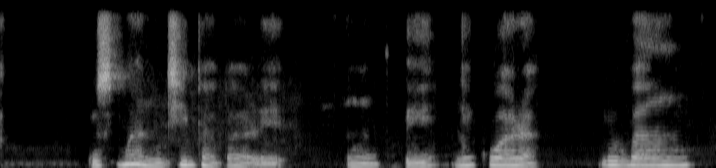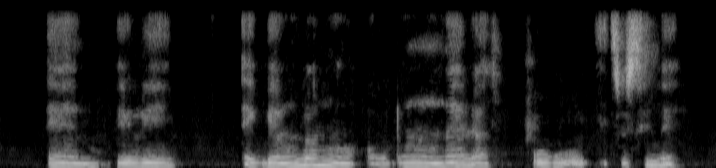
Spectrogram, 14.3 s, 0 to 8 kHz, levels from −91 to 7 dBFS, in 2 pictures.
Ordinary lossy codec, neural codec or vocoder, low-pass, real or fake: none; codec, 16 kHz, 4 kbps, FreqCodec, smaller model; 7.2 kHz; fake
